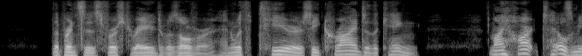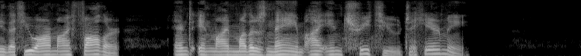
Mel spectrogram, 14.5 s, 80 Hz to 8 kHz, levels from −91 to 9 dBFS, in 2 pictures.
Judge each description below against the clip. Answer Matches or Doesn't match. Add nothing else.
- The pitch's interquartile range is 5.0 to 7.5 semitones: Matches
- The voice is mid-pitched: Doesn't match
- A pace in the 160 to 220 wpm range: Doesn't match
